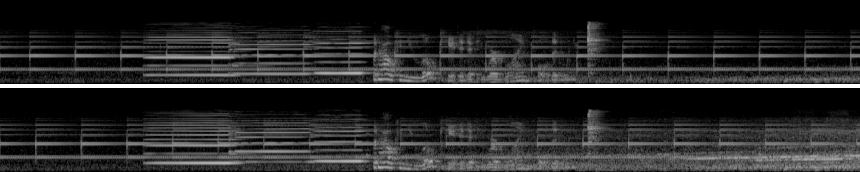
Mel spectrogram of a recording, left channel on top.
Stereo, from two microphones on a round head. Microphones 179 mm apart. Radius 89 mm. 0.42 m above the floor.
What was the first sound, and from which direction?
A violin, centre (ahead or behind).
